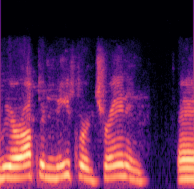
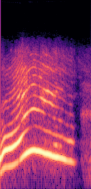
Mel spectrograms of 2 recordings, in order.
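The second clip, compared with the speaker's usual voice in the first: put-on high, loud girlish scream. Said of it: "'cause I scream like a girl".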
